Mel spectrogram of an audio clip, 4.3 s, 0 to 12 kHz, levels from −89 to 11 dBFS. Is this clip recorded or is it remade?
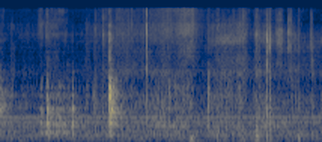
remade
